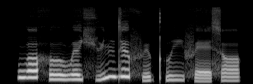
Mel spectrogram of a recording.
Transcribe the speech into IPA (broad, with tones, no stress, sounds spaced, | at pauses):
w ɔ˥ h oː˧ w əː˧ ç y˩˥ n d əː˥ f ø˩˥ kʷʼ iː˧ f ɛː˩ s ɔ˧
